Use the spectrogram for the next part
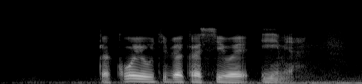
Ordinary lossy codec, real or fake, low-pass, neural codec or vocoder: none; real; 5.4 kHz; none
